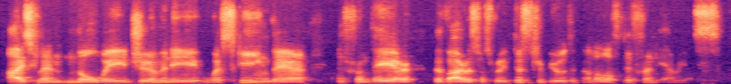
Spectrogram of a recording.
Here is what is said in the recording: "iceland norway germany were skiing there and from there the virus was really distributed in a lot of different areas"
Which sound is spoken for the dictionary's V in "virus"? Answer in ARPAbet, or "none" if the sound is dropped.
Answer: V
